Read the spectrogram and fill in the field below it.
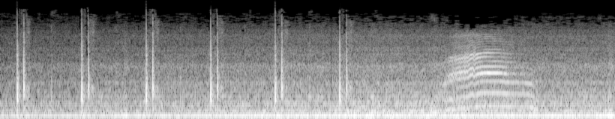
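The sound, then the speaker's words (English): A single drawn-out cat meow rises and falls near the end, preceded by six evenly spaced sharp ticks, all over a steady low electrical hum. “Now the cat has found me, and if I don't move fast enough, I'll die.”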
